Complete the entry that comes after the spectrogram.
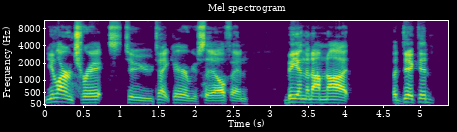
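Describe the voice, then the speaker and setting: In a dry, close sound with no echo, a man with an unremarkable speaking voice talks at a moderate pace with ordinary pitch variation. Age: 40s. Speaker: homeless man interviewed. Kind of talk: interview testimony.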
